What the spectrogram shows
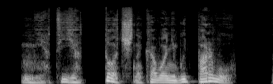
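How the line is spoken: Growled. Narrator (Russian): зарычала

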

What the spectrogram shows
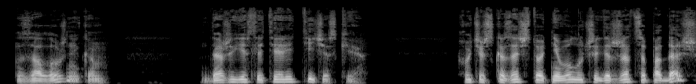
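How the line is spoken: Sad young man. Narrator (Russian): грустно заметил парень

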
